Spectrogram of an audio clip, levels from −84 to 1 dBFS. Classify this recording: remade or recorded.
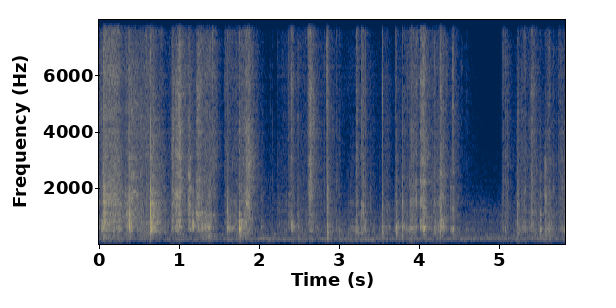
remade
